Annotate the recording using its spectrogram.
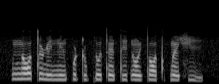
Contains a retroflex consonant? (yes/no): yes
